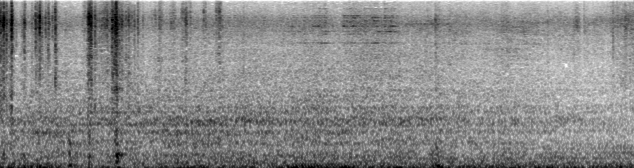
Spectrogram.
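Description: A paper bag crinkling a few times in the first second, then a vehicle's engine and road rumble inside the cab as it pulls away.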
